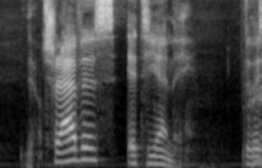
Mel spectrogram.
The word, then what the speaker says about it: Etienne: Number 1, Travis Etienne.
